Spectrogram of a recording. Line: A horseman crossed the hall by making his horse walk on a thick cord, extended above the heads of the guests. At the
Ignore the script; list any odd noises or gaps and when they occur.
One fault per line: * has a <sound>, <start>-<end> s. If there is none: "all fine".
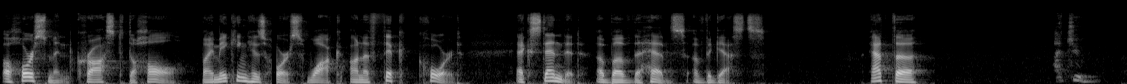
* has a dropout, 2.7-2.8 s
* has a sneeze, 10.5-11.0 s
